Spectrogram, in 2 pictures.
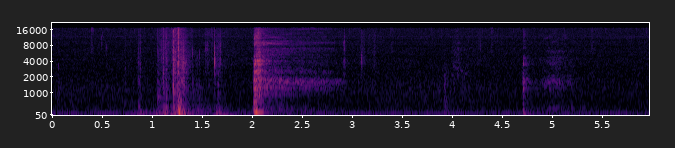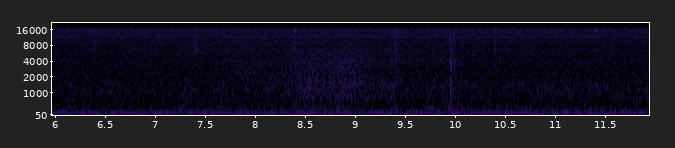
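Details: A quiet indoor room carries a few soft thumps and knocks near the start, then near silence, with no animal voice heard.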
